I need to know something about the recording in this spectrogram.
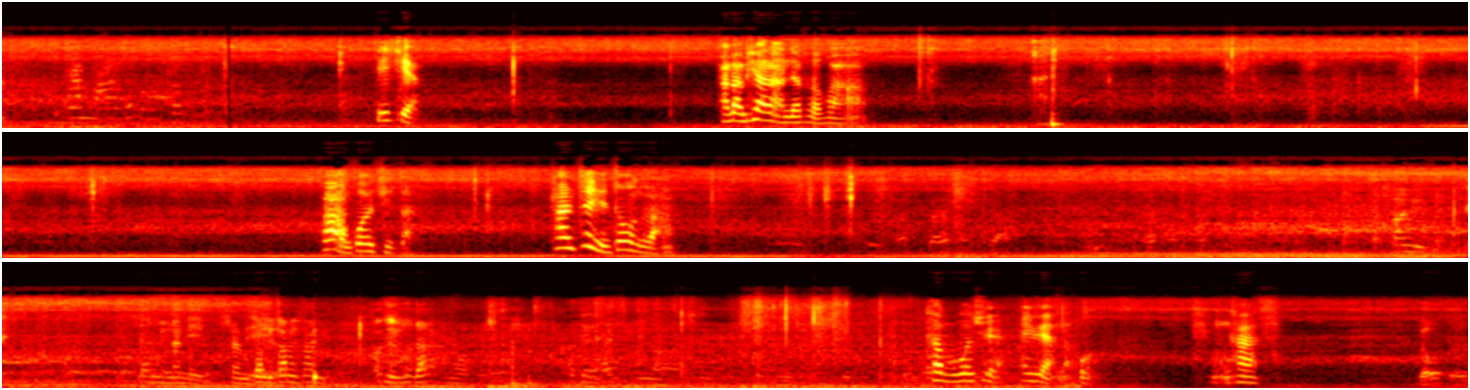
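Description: A woman talks close by, casually.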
